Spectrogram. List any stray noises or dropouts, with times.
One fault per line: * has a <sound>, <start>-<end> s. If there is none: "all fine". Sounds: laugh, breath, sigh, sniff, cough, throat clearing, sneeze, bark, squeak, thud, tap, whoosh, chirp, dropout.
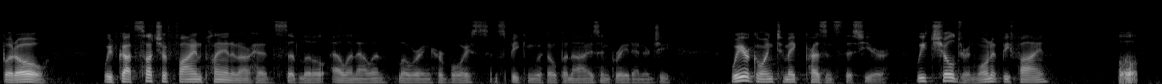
* has a laugh, 11.2-11.4 s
